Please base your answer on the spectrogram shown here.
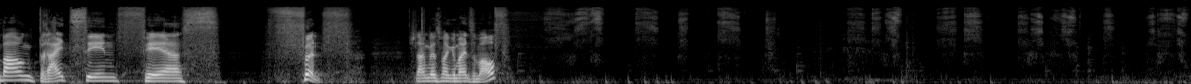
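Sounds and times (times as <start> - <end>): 
speech: 0.0 - 2.2, 3.0 - 5.2
writing on a board: 5.1 - 11.8.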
